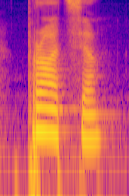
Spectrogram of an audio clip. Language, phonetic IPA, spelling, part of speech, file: Ukrainian, [ˈprat͡sʲɐ], праця, noun, Uk-праця.ogg
- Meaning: work, labor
